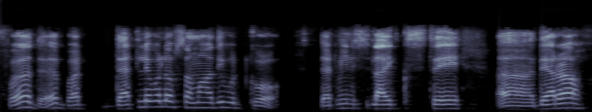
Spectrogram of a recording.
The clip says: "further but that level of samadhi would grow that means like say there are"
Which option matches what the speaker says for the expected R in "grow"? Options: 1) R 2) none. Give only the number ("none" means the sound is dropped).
2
